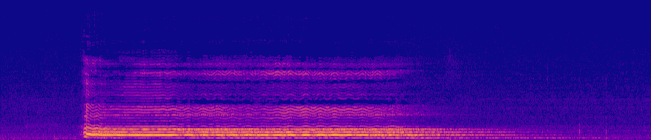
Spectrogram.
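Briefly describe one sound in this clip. A young woman sings one long, steady note that slowly fades away.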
